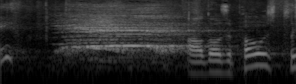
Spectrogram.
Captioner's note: yelling responses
